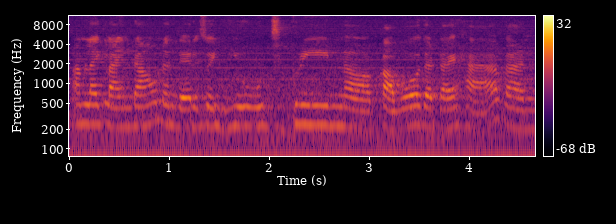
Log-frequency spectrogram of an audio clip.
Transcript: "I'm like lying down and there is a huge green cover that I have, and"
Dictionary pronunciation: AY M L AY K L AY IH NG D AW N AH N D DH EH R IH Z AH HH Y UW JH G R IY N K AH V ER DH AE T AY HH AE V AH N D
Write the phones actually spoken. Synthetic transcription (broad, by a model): AY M L AY K L AY IH NG D AW N AH N D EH R IH Z AH HH Y UW JH G R IY N K AH V ER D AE T AY HH AE V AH N D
